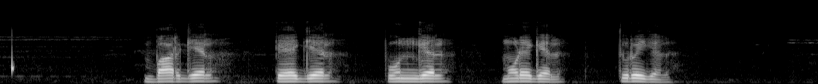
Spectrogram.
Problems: none marked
